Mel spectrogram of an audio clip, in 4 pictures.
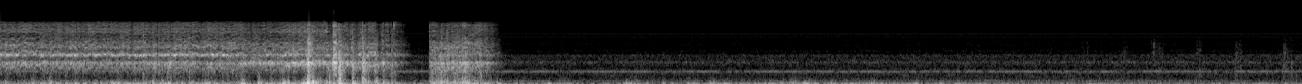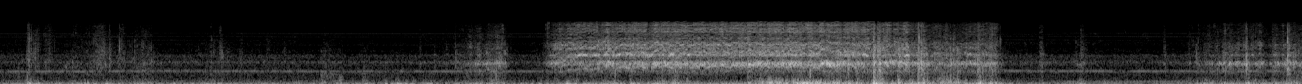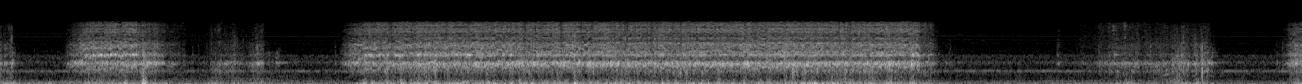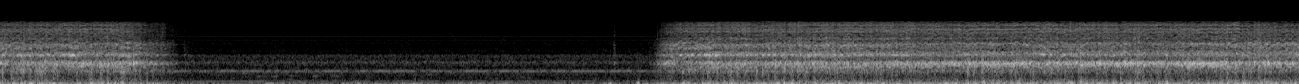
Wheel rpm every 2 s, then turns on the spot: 200, 200, 80, 0, 0, 0, 0, 0, 0, 100, 210, 60, 20, 60, 40, 210, 230, 170, 20, 80, 60, 0, 20, 190, 220, 220.
22-26 36-38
